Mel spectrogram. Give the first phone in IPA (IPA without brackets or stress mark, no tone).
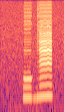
o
